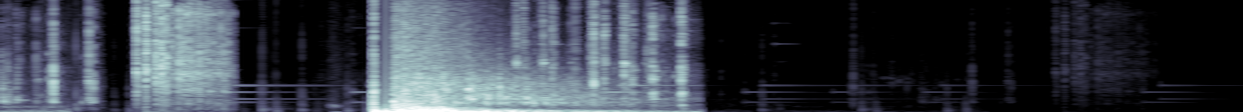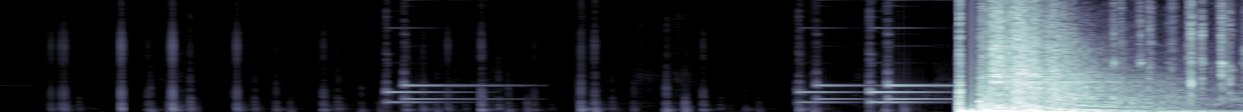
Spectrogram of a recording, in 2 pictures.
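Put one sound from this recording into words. A short electronic chime rings out as coins are picked up.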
